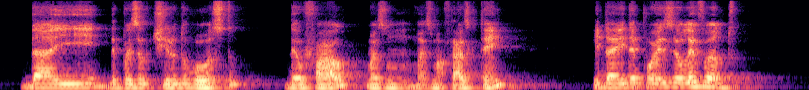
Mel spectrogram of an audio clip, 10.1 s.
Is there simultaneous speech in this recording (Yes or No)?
No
